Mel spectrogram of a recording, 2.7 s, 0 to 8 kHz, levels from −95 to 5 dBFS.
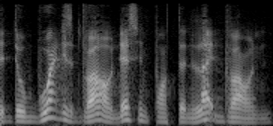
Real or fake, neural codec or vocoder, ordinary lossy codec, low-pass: fake; codec, 16 kHz, 0.8 kbps, ZipCodec; none; 7.2 kHz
